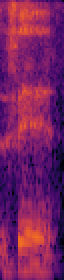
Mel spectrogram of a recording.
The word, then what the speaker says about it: ver: Worm is ver. le ver That's v e r. That is worm in uh in French. v e r. It's kind of like green. Cuz green is s- uh is ver but it's with a d e.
